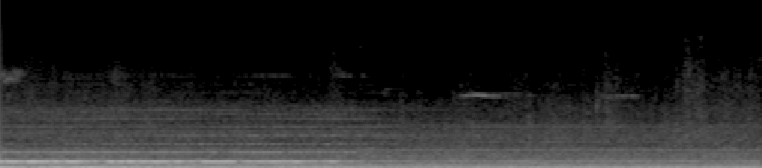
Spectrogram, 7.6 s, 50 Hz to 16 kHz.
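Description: Siemens C651 metro train's traction motors and inverter winding down as it brakes into a station: a low tone falls in pitch while a steady high whine fades out about three and a half seconds in, leaving a steady low hum.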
